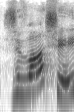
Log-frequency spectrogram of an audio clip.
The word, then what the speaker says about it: Givenchy: Givenchy is the correct pronunciation of this luxury fashion brand, Givenchy.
